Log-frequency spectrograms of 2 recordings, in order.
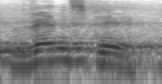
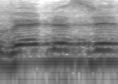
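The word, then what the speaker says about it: Wednesday: उसके बाद बुध है ये वेंसडे, हम इसको वेडनेसडे पढ़ते हैं, ये वेंसडे है, इसमें जो है वो डी साइलेंट है वेंसडे, और ये इसलिए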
